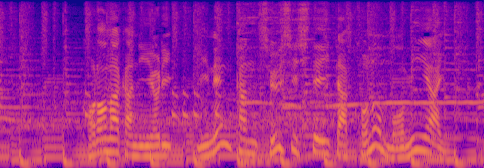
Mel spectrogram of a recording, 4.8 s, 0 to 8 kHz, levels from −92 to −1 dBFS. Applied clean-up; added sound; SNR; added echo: none; none; none; none.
